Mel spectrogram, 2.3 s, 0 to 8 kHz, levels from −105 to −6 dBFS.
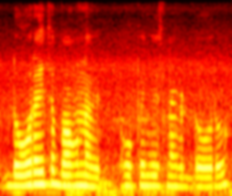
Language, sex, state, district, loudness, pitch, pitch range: Telugu, male, Andhra Pradesh, Guntur, -20 LUFS, 160 Hz, 155-165 Hz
